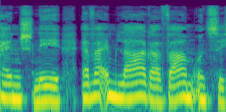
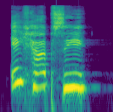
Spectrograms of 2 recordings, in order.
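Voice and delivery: triumphant call; 11 semitones higher, 4 dB louder, slower than usual. A narrator's reading. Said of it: "rief sein Bruder Löwenjunges".

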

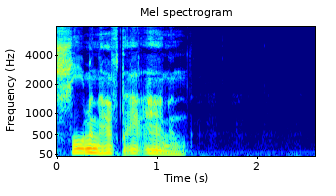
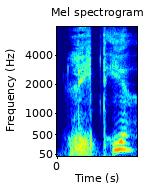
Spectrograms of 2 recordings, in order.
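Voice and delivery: awed whisper; 10 semitones higher than usual. Acted. Macbeth addresses eerie witches.

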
